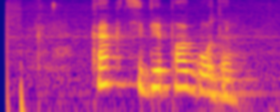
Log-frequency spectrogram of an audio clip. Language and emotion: Russian, positive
